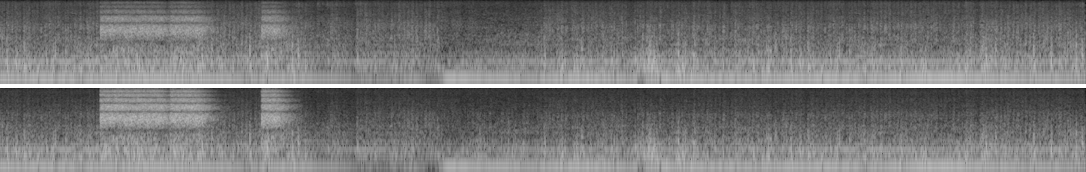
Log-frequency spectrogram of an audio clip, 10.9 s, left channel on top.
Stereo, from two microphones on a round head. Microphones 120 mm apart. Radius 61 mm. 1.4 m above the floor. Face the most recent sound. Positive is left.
turn(degrees=-85)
